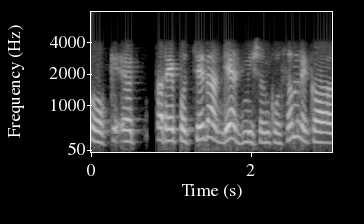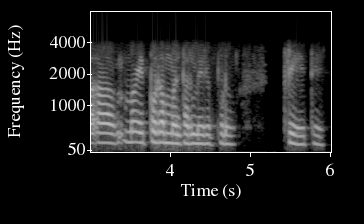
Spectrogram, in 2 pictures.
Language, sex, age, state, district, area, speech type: Telugu, female, 18-30, Andhra Pradesh, Anantapur, rural, conversation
